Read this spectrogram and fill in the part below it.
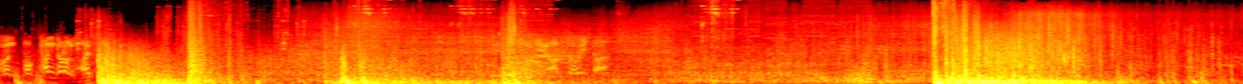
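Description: Heavy blasts boom and rumble.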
